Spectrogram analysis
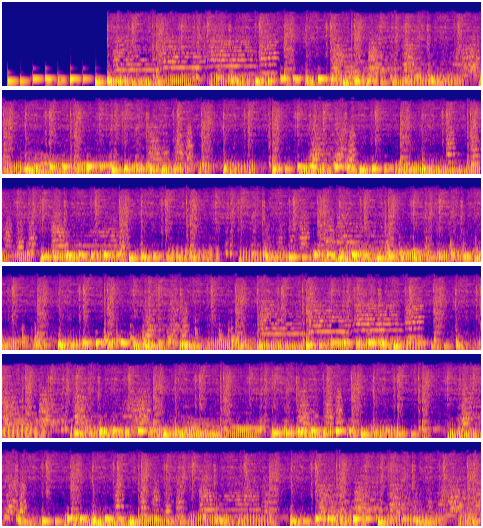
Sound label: Funq Brass Mix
